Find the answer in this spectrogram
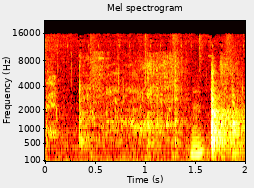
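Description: A spoon stirring salsa in a stainless steel pot on the stove, scraping and tapping against the pot. There is a light click about a third of a second in and a louder scrape just before the end.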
